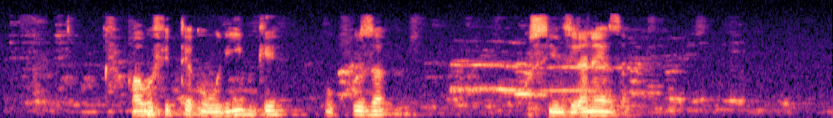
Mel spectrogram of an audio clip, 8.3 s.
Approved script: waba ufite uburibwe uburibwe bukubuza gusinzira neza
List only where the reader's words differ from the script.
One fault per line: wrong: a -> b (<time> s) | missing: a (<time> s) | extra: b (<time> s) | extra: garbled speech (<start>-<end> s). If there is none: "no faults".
missing: uburibwe (2.7 s)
